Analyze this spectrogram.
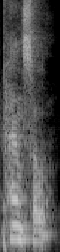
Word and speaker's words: pencil: The correct pronunciation will be pen and pencil. You should be careful about the first sound, P. It will be aspirated.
